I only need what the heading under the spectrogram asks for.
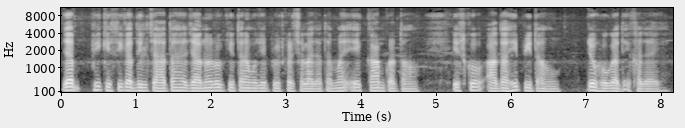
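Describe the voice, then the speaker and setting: A man's voice: lowish voice, fairly even intonation, moderate pace, no echo, lightly acted. A man voicing a skinny village barber who grows furious and threatens his tormentors. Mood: uneasy. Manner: angry muttering, threatening. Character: skinny timid village barber turned enraged strongman.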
